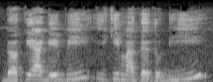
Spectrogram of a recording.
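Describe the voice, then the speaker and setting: A woman's voice: medium pitch, a little slow, a little hiss or hum, poor audio. A woman teaching a recorded primary school lesson, patiently asking questions and answering them herself for the children.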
